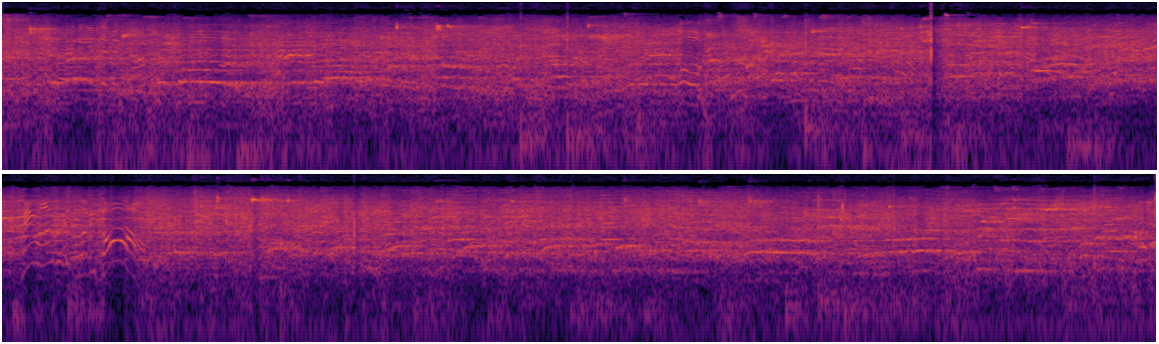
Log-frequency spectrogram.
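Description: Basketball game in a large gym: continuous crowd chatter and shouting from the bleachers, with the ball bouncing on the hardwood floor and a few short high squeaks about twelve seconds in.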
